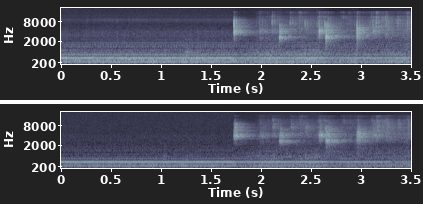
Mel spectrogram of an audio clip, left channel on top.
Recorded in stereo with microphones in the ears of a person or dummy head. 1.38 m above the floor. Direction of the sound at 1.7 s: 65° left (ahead or behind).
